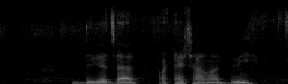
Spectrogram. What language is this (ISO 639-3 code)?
nep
